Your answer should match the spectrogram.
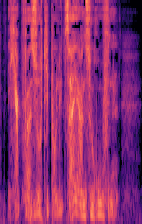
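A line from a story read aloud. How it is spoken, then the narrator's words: Whispered into ear. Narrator (German): wisperte ins Ohr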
